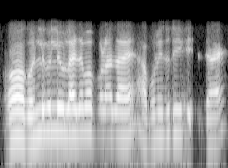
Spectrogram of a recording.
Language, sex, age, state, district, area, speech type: Assamese, male, 18-30, Assam, Charaideo, urban, conversation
